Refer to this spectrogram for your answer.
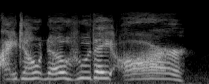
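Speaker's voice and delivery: big, slow stage whisper, word are stretched out. Playing Rogue Dragon, answering a companion about strangers: loud side whisper. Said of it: "does this big side whisper".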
